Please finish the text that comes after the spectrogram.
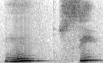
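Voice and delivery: "música" slowly split mú-si-ca with pauses; syllable by syllable. Shown as a demonstration. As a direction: break "música" into three separate beats. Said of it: "las vamos a dividir en sus partes". ("música" lento y separado, mú-si-ca)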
